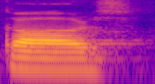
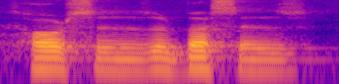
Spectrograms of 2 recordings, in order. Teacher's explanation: the English plural suffix s in case of books, z in case of cars, and uz in case of horses or buses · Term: allophonic variation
